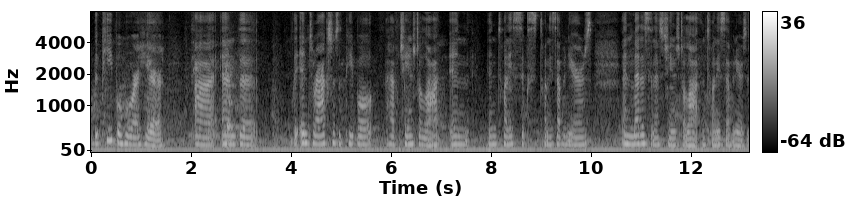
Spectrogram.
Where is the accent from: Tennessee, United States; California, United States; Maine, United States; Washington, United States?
Washington, United States; Seattle; moved away as an adult; now in New York City, United States; I grew up in Seattle.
